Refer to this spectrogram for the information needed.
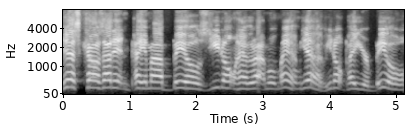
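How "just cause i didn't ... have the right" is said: put-on old lady voice, yelling repeatedly. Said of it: "the thing she kept yelling".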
